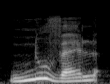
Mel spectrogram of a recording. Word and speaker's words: nouvel: J'aime mon nouvel ordinateur. Nouvelle, phonetically you pronounce it like the feminine version, but then you write it N-O-U-V-E-L.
